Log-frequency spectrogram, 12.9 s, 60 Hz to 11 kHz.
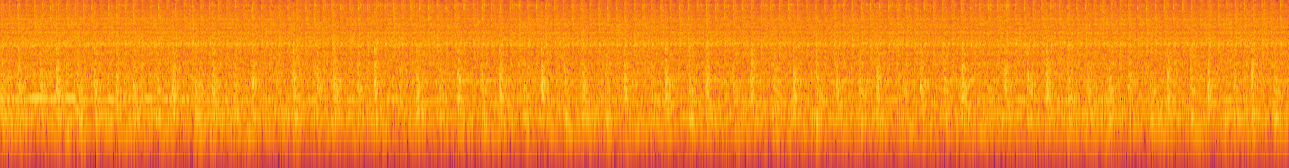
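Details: Singer 411G sewing machine on a treadle with a custom heavy balance wheel, original clutch removed. Slow stitching with even, light mechanical clatter at about 2.5 stitches per second. The heavy wheel now gives perfect slow control; normal healthy running.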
